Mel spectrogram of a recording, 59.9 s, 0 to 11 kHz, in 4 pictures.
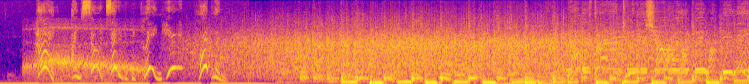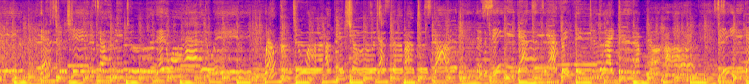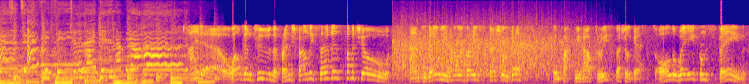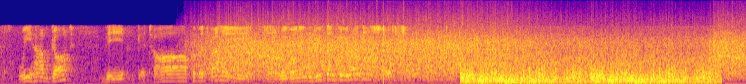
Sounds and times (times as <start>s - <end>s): Strum: 6.0s - 34.3s.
